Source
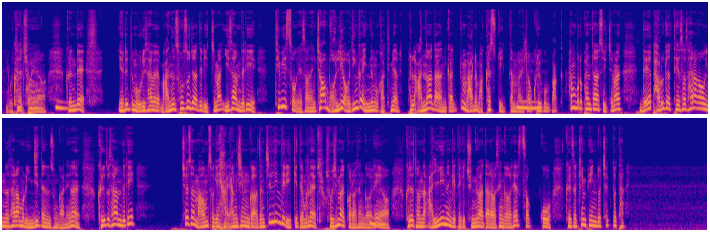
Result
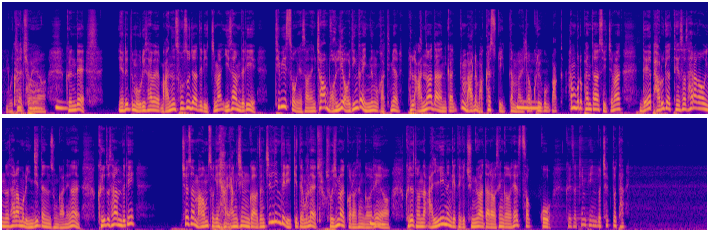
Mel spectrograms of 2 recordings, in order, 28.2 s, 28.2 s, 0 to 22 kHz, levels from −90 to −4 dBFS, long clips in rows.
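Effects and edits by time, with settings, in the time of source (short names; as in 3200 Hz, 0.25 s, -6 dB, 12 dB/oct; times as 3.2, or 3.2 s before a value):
25.04–26.07 resonator 61 Hz, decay 1.9 s, mix 70%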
